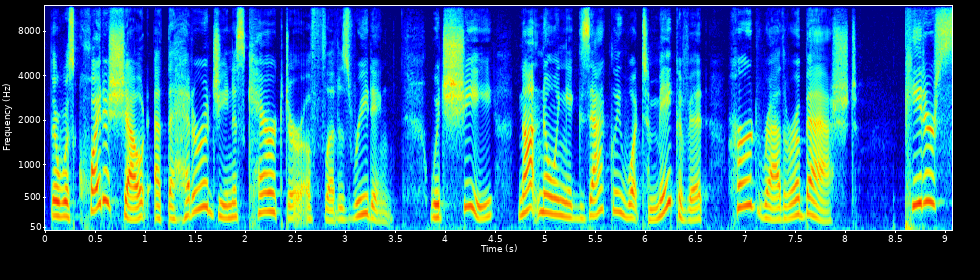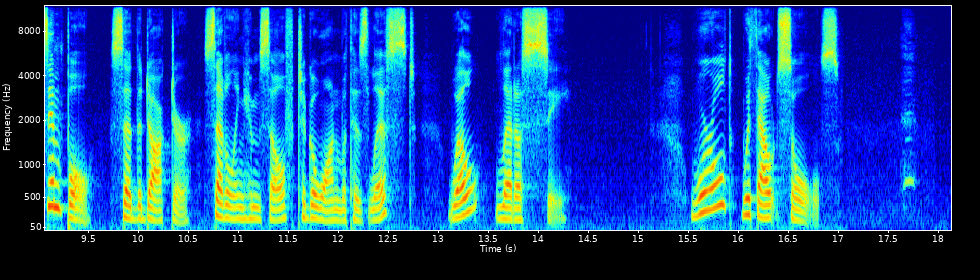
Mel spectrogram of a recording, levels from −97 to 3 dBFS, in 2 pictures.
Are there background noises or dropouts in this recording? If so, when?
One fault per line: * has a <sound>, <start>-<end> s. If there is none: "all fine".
* has a breath, 17.6-17.8 s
